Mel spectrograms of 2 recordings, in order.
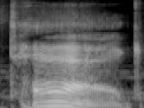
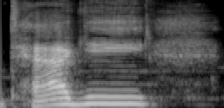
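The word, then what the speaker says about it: Tagge: in the movies but it is tag tag I think I heard someone call him tagy and then someone else called him Tage um but it would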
